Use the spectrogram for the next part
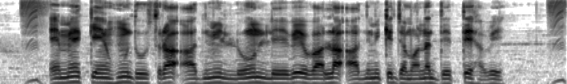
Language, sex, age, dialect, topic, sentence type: Bhojpuri, male, 18-24, Northern, banking, statement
